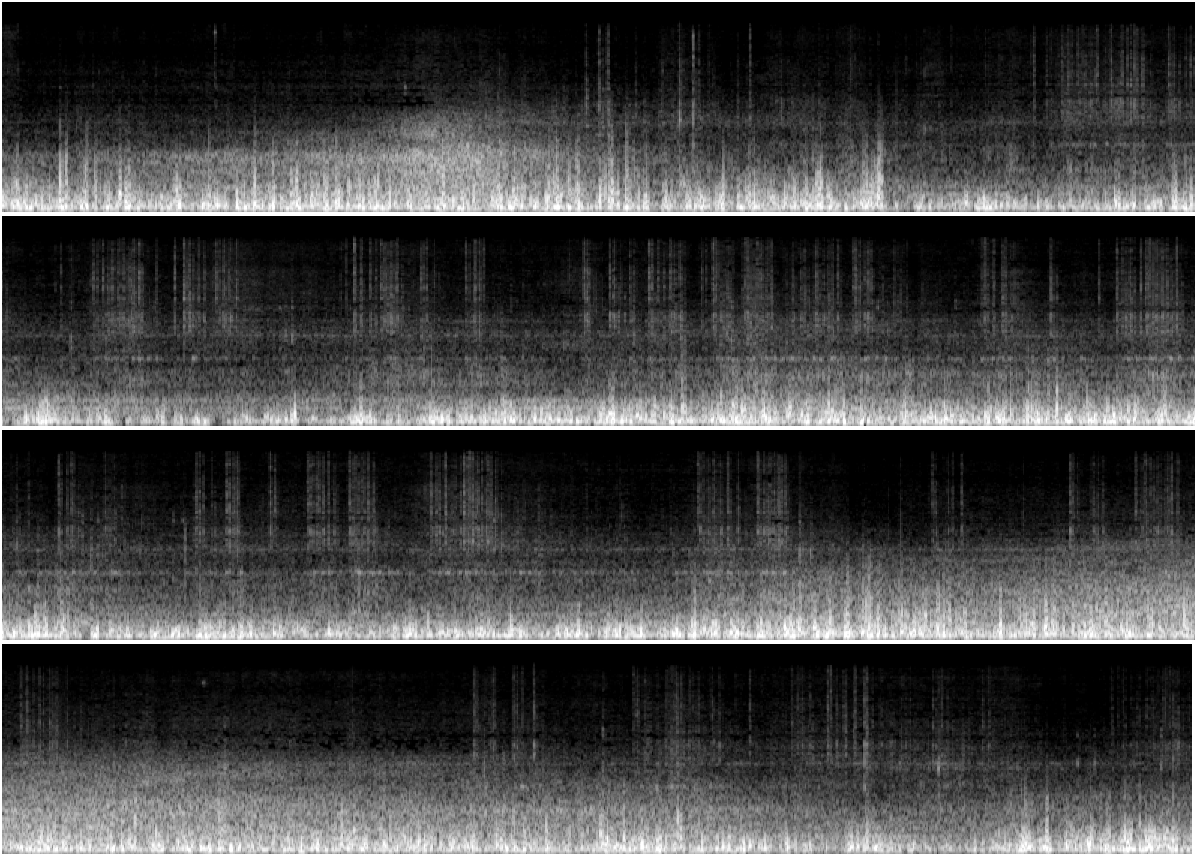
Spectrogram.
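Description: Steady wind rushing over the microphone of a phone mounted on a moving electric bike, mixed with road noise from the ride.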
